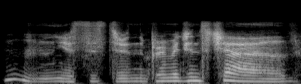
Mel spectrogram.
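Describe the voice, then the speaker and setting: A man voicing a calm, scheming older vampire father who speaks slowly and knowingly. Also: on the high side, no room sound. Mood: measured. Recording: dull lo-fi recording.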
